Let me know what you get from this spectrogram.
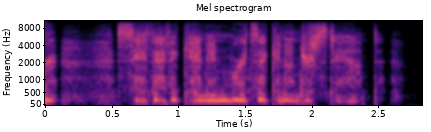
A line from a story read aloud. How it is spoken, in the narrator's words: I whisper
